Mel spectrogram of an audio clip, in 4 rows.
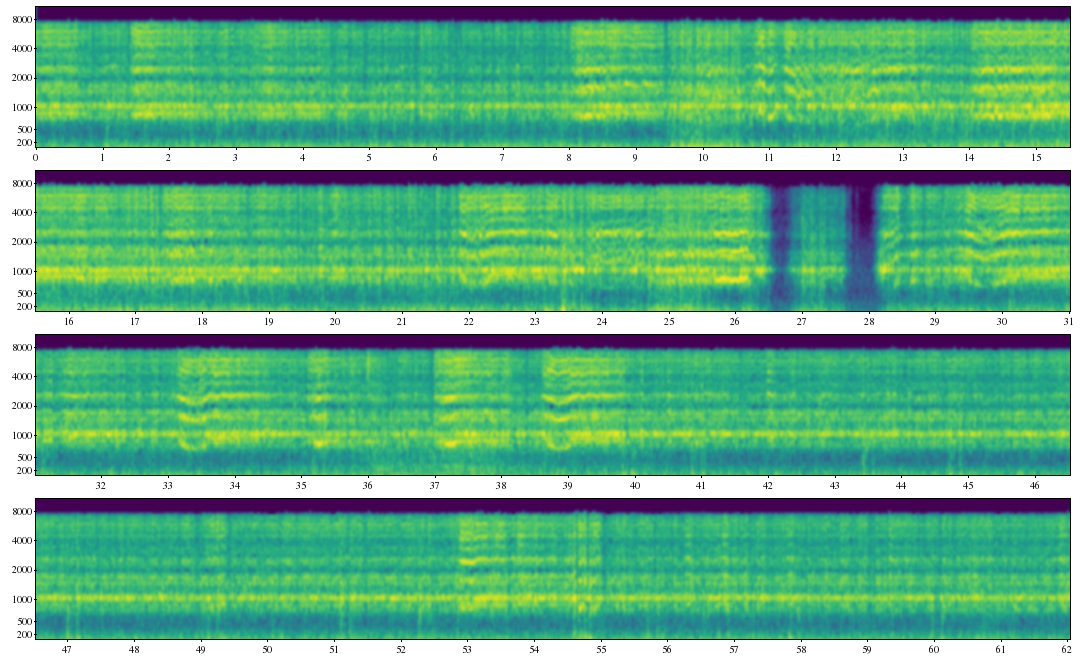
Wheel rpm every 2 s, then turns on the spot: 230, 230, 230, 230, 230, 210, 210, 210, 230, 230, 230, 220, 200, 80, 170, 230, 230, 230, 230, 230, 230, 230, 240, 230, 230, 230, 230, 230, 240, 230, 230.
26-28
